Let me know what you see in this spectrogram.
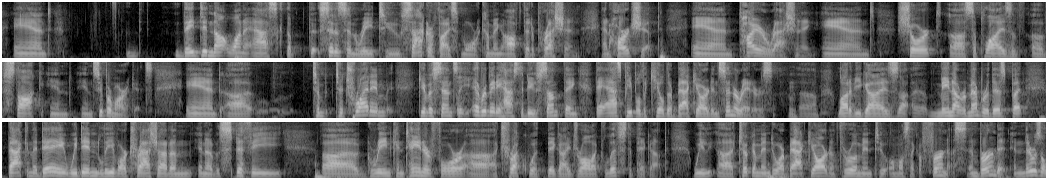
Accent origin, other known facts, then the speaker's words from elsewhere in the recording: Pasadena, California, United States; My hometown, Pasadena, probably went the most insane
